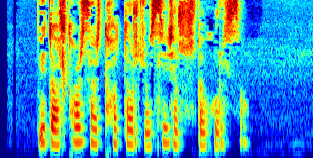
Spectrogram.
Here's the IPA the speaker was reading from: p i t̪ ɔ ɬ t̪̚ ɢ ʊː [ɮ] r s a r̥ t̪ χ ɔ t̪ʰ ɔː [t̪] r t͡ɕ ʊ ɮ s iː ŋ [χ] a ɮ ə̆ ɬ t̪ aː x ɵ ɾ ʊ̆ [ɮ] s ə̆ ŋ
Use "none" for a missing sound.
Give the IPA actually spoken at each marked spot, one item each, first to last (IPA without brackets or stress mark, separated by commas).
none, none, ʃ, ɮ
